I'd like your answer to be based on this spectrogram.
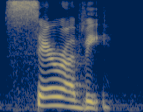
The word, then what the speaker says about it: CeraVe: It is pronounced CeraVe.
